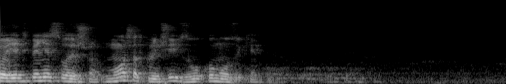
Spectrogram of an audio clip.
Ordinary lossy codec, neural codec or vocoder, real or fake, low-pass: MP3, 48 kbps; vocoder, 44.1 kHz, 80 mel bands, Vocos; fake; 7.2 kHz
